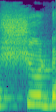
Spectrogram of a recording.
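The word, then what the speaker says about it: should: हमारे पास वह है शुड हैव एस हा ओ यू ल दी और इसको शुद्ध पढ़ने हैं ल जो है वह पढ़ने वक्त साइलेंट राहत है और इसको शुद्ध पढ़ने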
